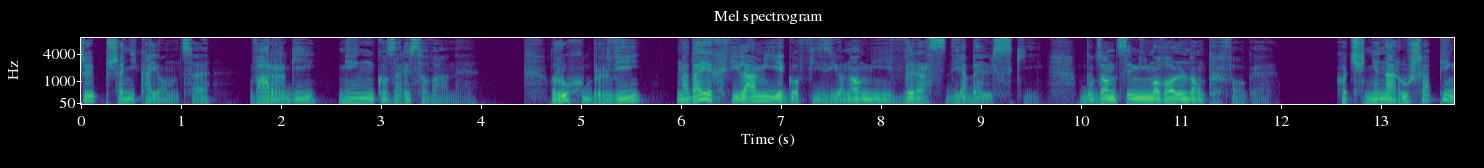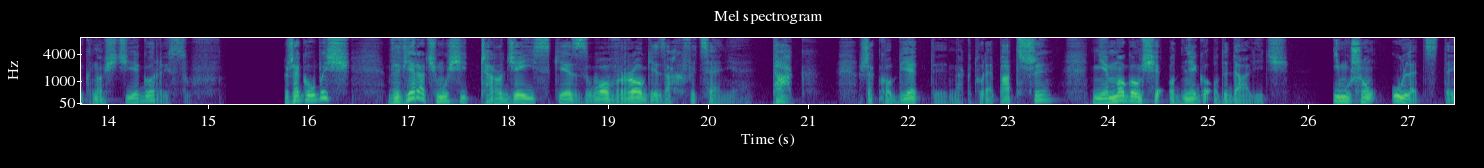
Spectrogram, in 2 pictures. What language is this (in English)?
Polish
